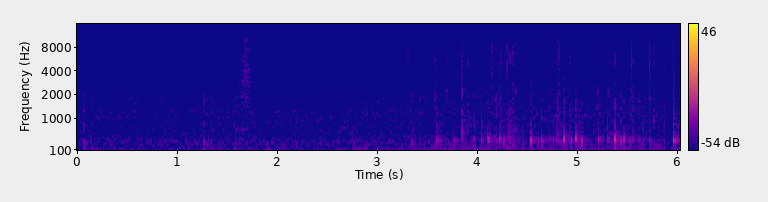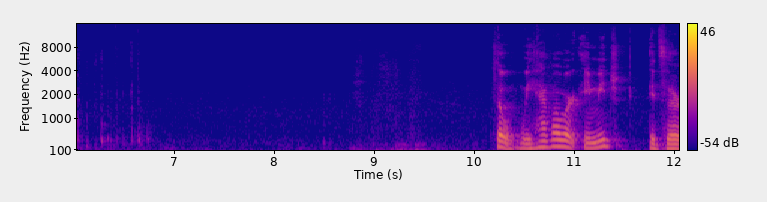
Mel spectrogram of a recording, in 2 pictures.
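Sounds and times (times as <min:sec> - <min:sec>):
typing on keyboard: 0:03.3 - 0:06.8.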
